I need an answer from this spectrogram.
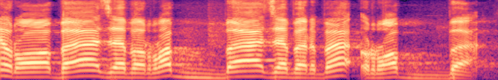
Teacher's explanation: را کلرفل ہے, موٹا کیا, پلس میں را کو با کے ساتھ ملایا, با کے اوپر تشدید ہے تو با کو جمع کر سختی کے ساتھ پڑھنا ہے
